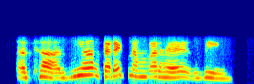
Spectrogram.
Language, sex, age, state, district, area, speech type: Urdu, female, 30-45, Telangana, Hyderabad, urban, conversation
